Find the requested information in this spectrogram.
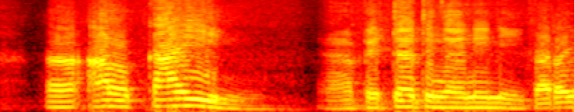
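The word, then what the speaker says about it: alkyne: Lalu yang alkuna itu bahasa Inggrisnya alkain. Nah, beda dengan ini. Karena ini alkene, ini adalah alkain.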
